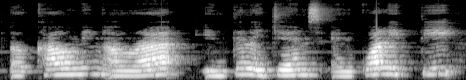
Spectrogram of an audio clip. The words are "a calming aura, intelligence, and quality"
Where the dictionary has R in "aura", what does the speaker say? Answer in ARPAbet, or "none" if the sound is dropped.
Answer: L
